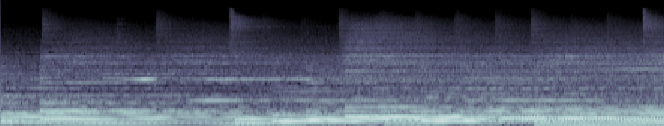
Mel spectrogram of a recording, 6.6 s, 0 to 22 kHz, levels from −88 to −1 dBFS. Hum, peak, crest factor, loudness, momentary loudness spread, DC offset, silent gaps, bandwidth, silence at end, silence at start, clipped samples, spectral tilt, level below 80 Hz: none; -6 dBFS; 12 dB; -20 LUFS; 6 LU; under 0.1%; none; 12 kHz; 0 s; 0 s; under 0.1%; -8 dB/octave; -42 dBFS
